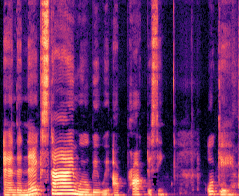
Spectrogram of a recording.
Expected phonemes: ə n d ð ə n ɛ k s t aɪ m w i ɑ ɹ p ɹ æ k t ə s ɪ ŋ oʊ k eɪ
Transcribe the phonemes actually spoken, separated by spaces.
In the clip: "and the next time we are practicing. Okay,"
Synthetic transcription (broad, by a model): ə n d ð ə n ɛ k s t aɪ m w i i w p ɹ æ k t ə s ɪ ŋ oʊ k eɪ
